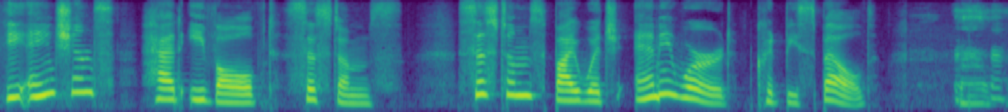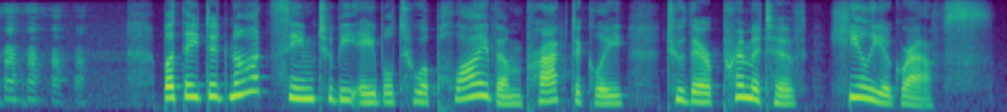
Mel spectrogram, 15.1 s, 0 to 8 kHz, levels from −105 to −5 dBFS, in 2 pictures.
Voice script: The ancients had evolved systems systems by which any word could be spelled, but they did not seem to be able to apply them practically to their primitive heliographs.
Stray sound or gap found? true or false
true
